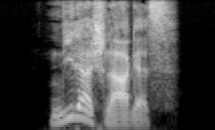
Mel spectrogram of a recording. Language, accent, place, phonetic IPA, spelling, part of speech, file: German, Germany, Berlin, [ˈniːdɐˌʃlaːɡəs], Niederschlages, noun, De-Niederschlages.ogg
- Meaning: genitive singular of Niederschlag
